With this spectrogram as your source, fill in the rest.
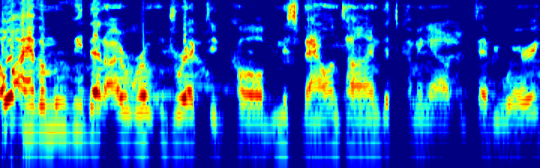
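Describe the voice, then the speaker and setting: Over noticeable background noise, a man talks very fast in a fairly high pitch with ordinary pitch variation. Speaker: voice actor and filmmaker. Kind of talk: interview answer. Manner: casual, upbeat.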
